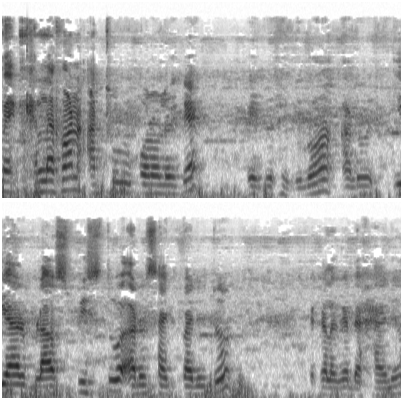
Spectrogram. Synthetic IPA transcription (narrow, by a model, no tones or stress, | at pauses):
mɛkʰɛlaxʰɔna̰tʰʊɹupɔɹɔlojkɛejtʊtʰakibɔaɹuijaɹblawspistʊaɹusajt̚paditʊ | ɛkɛlɔɡɛdɛkʰajdĩ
